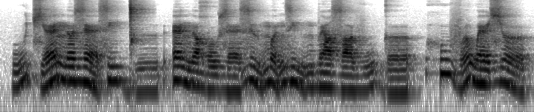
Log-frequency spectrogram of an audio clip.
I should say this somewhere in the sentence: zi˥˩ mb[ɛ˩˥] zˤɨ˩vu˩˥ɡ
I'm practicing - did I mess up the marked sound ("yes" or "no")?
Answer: yes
